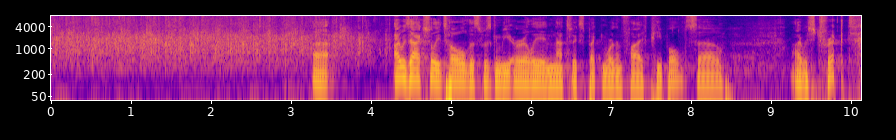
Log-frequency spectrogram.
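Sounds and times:
crowd applause: 0.0 - 4.5
speech: 3.2 - 3.7, 4.3 - 8.6, 9.2 - 10.1.

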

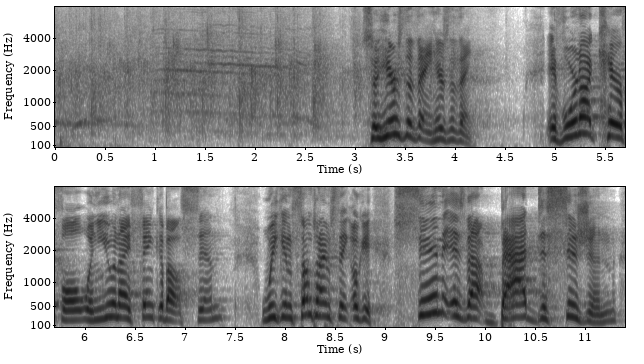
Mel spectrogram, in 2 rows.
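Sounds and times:
audience applause: 0.0 - 3.1
speech: 3.1 - 4.3, 4.9 - 11.4.

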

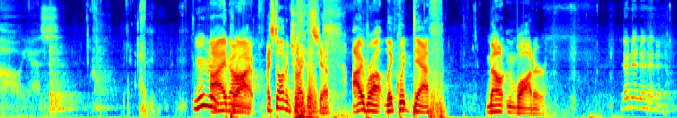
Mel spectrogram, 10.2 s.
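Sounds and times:
person biting into a crunchy snack: 1.3 - 2.9
speech: 2.9 - 6.7, 7.3 - 8.3, 9.4 - 10.1.

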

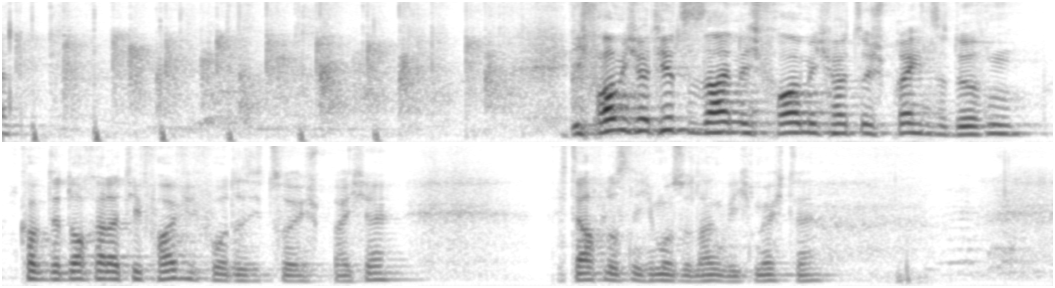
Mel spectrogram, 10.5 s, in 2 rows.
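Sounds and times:
crowd applause: 0.0 - 3.2
speech: 2.8 - 9.8.

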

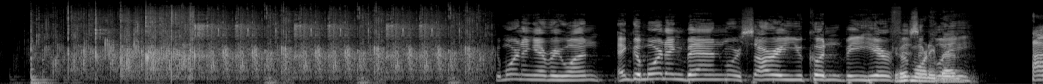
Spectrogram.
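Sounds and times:
audience applause at the Aviation Festival Americas welcoming speakers on stage: 0.0 - 5.0
speech: 5.0 - 10.4.

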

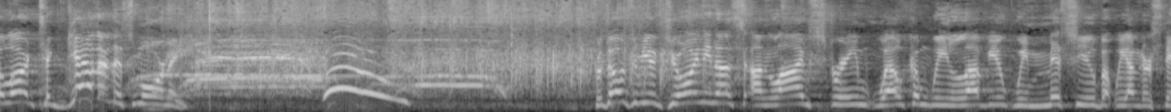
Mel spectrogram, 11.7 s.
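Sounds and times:
speech: 0.0 - 2.1, 6.0 - 11.7
audience applause and cheering: 1.4 - 7.7.

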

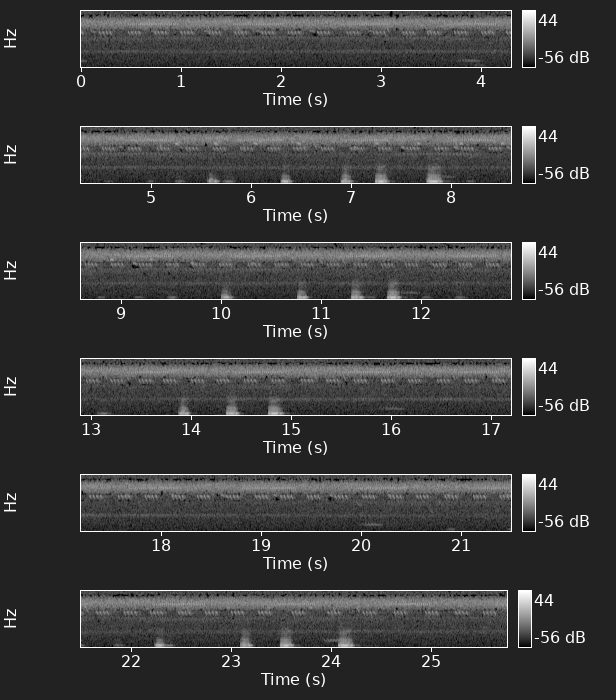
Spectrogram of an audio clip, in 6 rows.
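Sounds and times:
insect trill: 0.0 - 25.7
Verreaux's eagle owl hooting in the savanna: 5.0 - 8.2, 9.4 - 10.2, 10.8 - 12.5, 13.9 - 15.0, 20.9 - 22.5, 23.1 - 24.4.

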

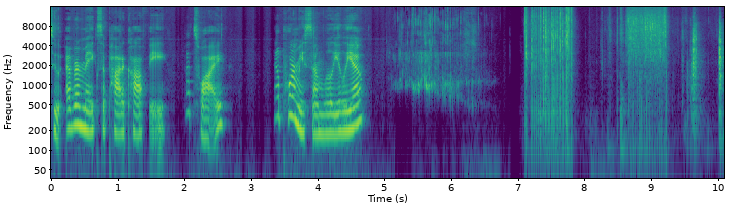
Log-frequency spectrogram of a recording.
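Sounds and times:
speech: 0.0 - 2.7, 3.4 - 4.8
playing cards being shuffled: 7.1 - 9.6.

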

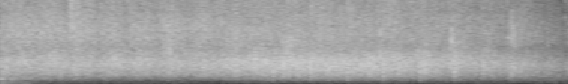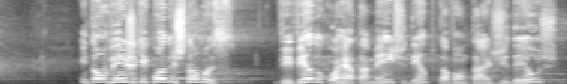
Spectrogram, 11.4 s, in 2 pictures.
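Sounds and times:
audience applause: 0.0 - 6.2
speech: 6.5 - 11.3.

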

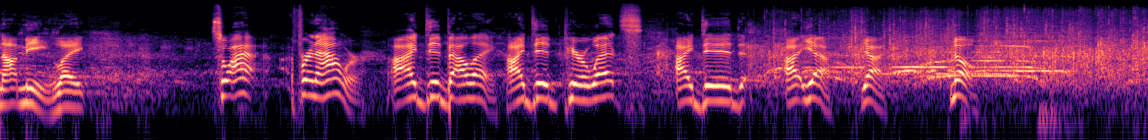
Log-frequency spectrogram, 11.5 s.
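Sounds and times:
speech: 0.0 - 1.2, 2.1 - 10.6
laughter: 0.4 - 2.9
audience clapping: 5.4 - 11.4.

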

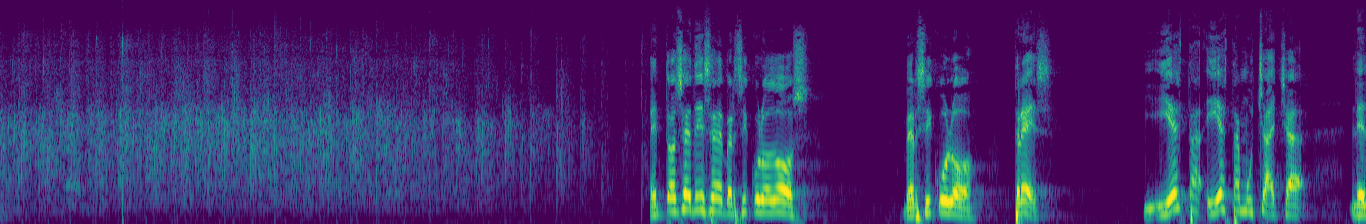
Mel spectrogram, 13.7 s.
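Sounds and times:
audience applauding: 0.0 - 6.5
speech: 6.5 - 8.2, 9.0 - 10.6, 11.4 - 13.6.

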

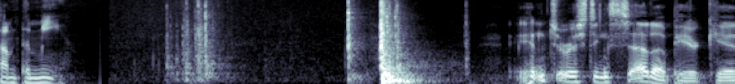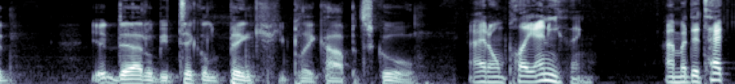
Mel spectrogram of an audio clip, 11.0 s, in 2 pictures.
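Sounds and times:
speech: 0.0 - 0.6, 3.9 - 11.0
door opening: 1.2 - 1.8, 2.6 - 3.6.

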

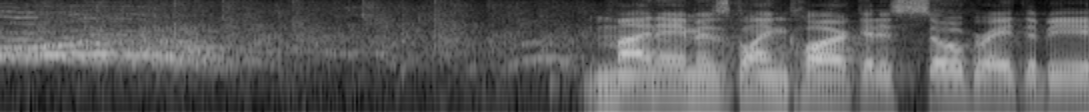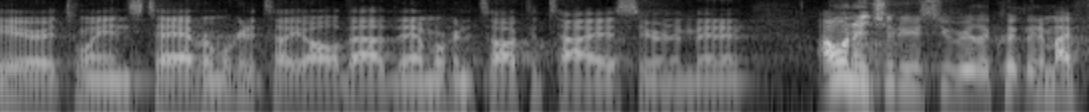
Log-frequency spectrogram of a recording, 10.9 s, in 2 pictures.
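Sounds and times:
whoops from the audience: 0.0 - 3.0
live audience cheering and applauding: 0.0 - 3.1
speech: 3.0 - 10.8.

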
